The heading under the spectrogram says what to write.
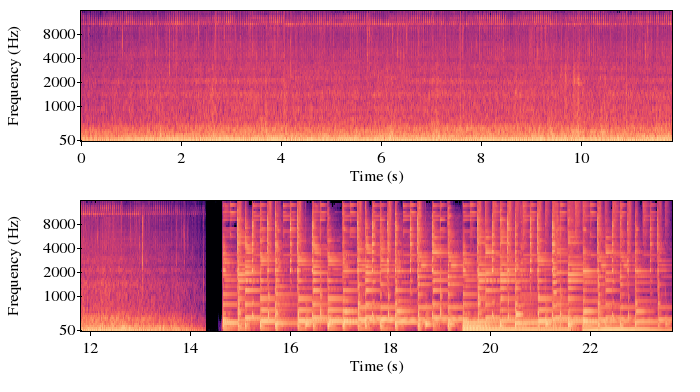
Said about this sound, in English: Excellent journeys. I'll leave you with the train in the rain.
